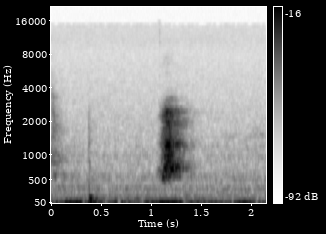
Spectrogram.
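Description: A single short, faint dog bark about a second in.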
